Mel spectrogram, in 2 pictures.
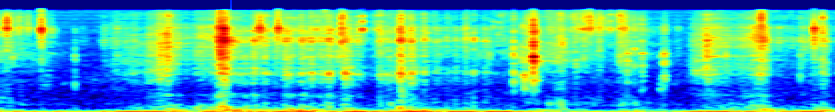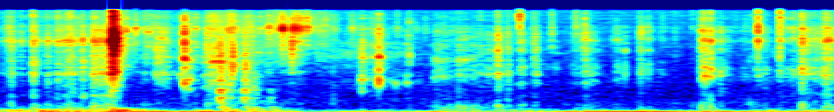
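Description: A solid, opaque, yellow oval bar of dry soap is held in the hand and carved with a knife blade, with chunks breaking off. Steady crisp scraping and crunchy crumbling bursts carry bright, dry edges, with a sharper snap about midway through as a chunk breaks away.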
